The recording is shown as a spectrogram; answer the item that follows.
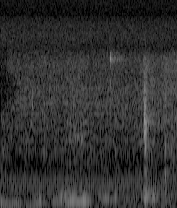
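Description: Near silence: room tone over a video call, with one faint short click near the end.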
